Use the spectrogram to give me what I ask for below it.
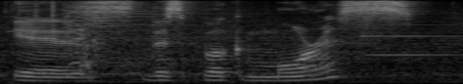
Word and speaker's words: Maurice: like is this book Morris it's spelled like Maurice but it's pronounced Morris come it's by e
